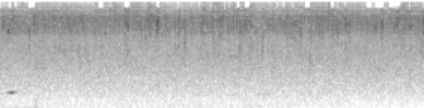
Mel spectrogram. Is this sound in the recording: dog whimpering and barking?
no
